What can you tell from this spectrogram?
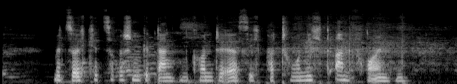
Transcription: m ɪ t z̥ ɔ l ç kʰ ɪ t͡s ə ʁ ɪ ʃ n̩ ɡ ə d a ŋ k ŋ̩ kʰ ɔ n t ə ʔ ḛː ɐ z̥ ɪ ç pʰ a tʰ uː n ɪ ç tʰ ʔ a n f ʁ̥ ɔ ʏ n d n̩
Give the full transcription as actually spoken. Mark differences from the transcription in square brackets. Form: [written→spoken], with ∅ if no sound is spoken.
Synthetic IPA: m ɪ t z̥ ɔ l ç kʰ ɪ t͡s ə ʁ ɪ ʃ n̩ ɡ ə d a ŋ k ŋ̩ kʰ ɔ n t ə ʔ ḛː ɐ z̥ ɪ ç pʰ a tʰ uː n ɪ ç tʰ ʔ a n f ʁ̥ ɔ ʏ n d n̩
